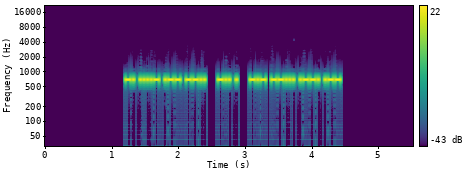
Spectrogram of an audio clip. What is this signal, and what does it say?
Morse code, heard as a keyed tone, about 46 wpm, 700 Hz. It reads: N4WZ DE K7PW
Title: USA Callsign DE Callsign - 4 Characters - 45wpm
